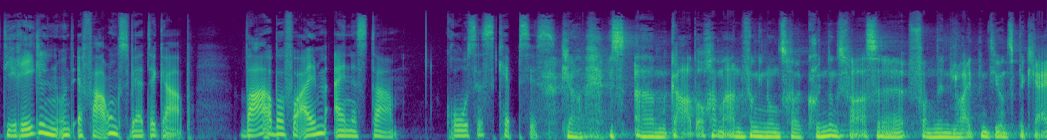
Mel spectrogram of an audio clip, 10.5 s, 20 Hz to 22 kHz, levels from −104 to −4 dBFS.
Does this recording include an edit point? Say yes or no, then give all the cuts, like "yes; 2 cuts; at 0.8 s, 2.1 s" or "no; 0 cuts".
no; 0 cuts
